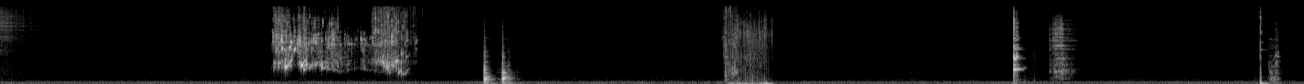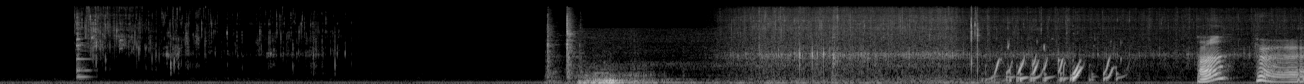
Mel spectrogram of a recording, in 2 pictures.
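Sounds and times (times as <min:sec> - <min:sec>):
oil pouring into pan: 0:02.8 - 0:04.2, 0:13.8 - 0:16.6, 0:20.2 - 0:25.6
oil sizzling: 0:13.8 - 0:16.6, 0:19.8 - 0:26.0.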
